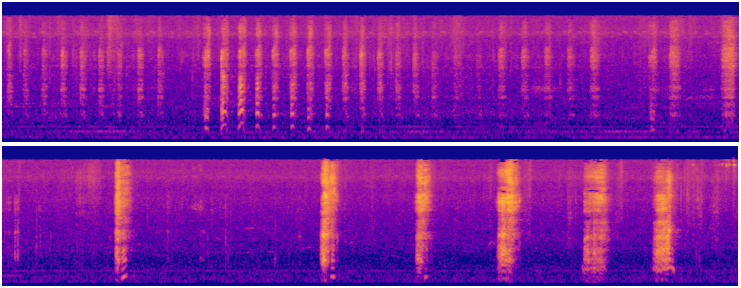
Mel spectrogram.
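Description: Pit bull puppy panting in quick runs of breaths. In the second half it gives six short, sharp blasts of breath, a second or two apart.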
